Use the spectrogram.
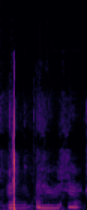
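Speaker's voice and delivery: ordinary talk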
